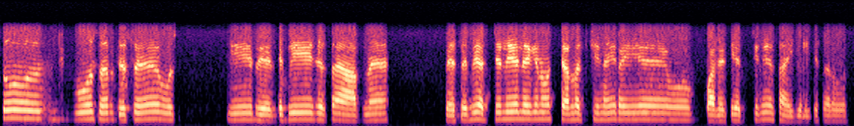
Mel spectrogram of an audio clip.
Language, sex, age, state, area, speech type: Hindi, male, 30-45, Madhya Pradesh, rural, conversation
